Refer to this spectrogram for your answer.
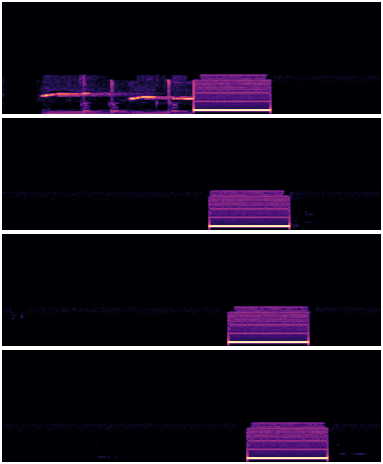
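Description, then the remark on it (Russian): A telephone ringing tone while waiting for an operator on a call to the company Spektr: four steady mid-pitched buzzing tones, each under a second, repeating every four seconds. A quick burst of dialing beeps comes first. No voices. “Пожалуйста, дождитесь ответа оператора или наберите добавочный номер сотрудника.”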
